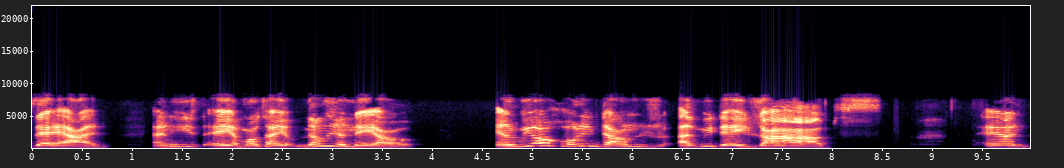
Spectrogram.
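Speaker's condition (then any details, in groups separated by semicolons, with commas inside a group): Down syndrome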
